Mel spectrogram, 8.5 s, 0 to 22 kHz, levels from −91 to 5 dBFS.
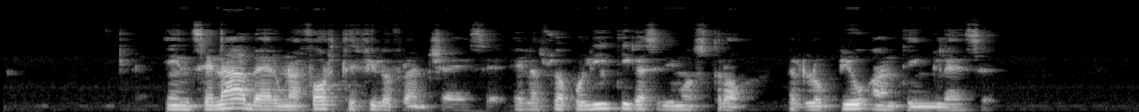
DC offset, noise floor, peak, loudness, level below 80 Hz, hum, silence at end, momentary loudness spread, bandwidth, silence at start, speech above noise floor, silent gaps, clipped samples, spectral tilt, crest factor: under 0.1%; -73 dBFS; -2 dBFS; -19 LUFS; -58 dBFS; none; 1.15 s; 15 LU; 9.2 kHz; 1.25 s; 54 dB; none; under 0.1%; -6.5 dB/octave; 18 dB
